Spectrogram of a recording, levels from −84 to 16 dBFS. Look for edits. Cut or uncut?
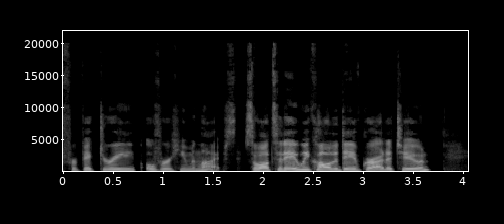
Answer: cut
